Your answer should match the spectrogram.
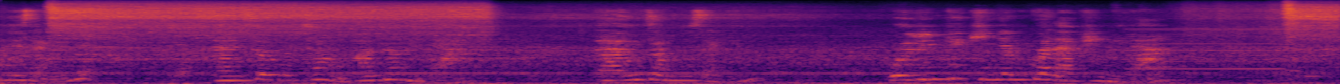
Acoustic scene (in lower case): bus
